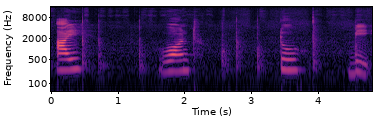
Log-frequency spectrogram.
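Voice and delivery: one word at a time, long pauses; word-by-word dictation. Shown as a demonstration. Teacher dictating an English question to the class, word by word. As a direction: dictate slowly, leaving gaps to write.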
